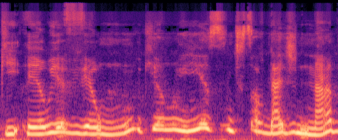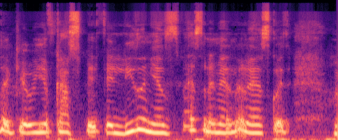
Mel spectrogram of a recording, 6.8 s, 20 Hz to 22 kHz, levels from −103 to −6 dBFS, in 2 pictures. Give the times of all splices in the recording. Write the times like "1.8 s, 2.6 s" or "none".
none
